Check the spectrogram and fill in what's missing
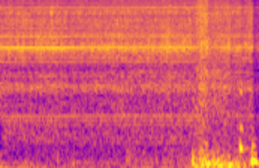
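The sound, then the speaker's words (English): A battery-operated vibrator buzzes in a steady, high-pitched electric whine, briefly rattling and knocking against something near the end. No voices. “Sounds like a razor. Or a dentist drill.”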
